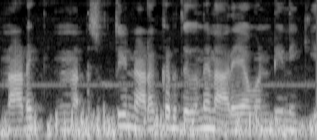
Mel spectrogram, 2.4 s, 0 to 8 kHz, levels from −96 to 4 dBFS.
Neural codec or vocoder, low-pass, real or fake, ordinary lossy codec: none; none; real; none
